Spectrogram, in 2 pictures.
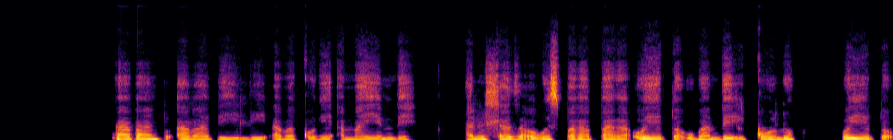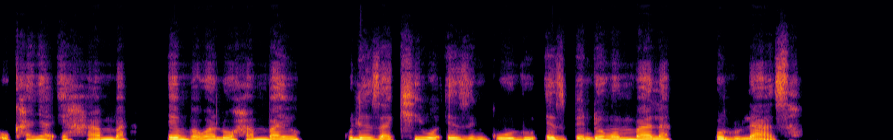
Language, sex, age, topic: North Ndebele, female, 50+, education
